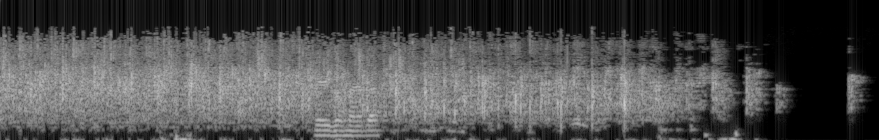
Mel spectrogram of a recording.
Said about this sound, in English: Where are you? Let's give her a massive clap. Because she did it.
